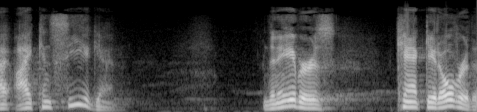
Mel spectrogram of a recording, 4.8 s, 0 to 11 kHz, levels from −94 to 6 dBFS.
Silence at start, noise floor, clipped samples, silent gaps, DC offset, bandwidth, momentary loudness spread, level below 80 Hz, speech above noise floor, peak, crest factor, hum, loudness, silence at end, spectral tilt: 0 s; -61 dBFS; under 0.1%; none; under 0.1%; 8.8 kHz; 20 LU; -54 dBFS; 46 dB; 0 dBFS; 18 dB; none; -16 LUFS; 0 s; -7 dB/octave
